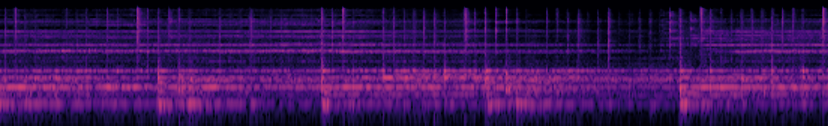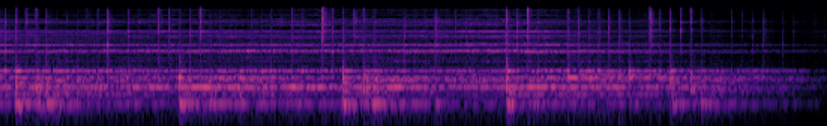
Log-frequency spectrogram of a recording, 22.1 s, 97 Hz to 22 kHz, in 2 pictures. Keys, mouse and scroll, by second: 1.6 Tab, 3.2 shift+click, 4.6 ctrl+p, 6.5 ctrl+Tab, 10.0 click, 10.6 click, 11.2 r, 12.0 click, 12.8 r, 14.5 r, 14.9 click, 16.0 r, 17.9 click, 18.4 click, 18.9 r, 20.2 click.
